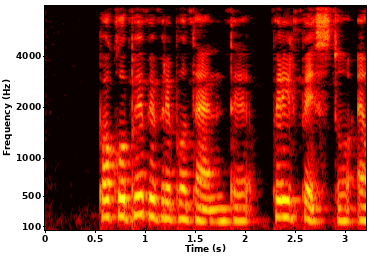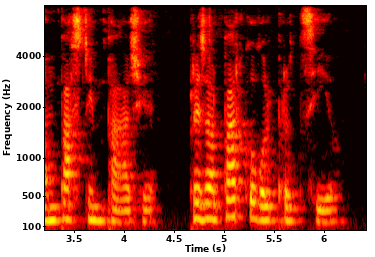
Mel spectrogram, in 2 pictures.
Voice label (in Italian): plosive notebook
